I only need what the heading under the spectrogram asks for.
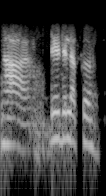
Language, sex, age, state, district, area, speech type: Sindhi, female, 45-60, Delhi, South Delhi, rural, conversation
